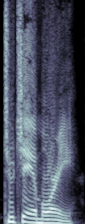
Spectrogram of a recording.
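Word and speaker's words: Touché Amoré: My number five is a little band named, I think it's pronounced Touch-A-More, I think. – Touch-A-More. – That's it.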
